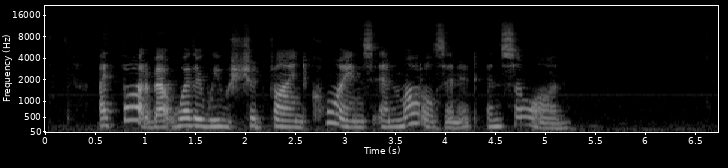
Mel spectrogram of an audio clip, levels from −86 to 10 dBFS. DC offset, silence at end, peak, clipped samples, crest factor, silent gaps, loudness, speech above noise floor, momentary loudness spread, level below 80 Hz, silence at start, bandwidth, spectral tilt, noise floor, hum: under 0.1%; 1.45 s; -16 dBFS; under 0.1%; 20 dB; none; -35 LUFS; 35 dB; 11 LU; -74 dBFS; 0.55 s; 13.5 kHz; -4.5 dB/octave; -70 dBFS; none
